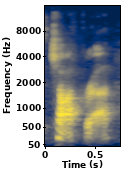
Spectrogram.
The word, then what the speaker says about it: chakra: pronounce the word so it is pronounced with a hard ch like you would say in chair so it's chakra in my yoga teacher training i learned that when you say chakra it actually apparently when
